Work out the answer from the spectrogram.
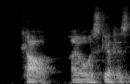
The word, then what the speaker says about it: Cowell: America's Got Talent, and then you've got Simon Cowell or Powell? Simon Cowell. Cowell. I always get his name wrong.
